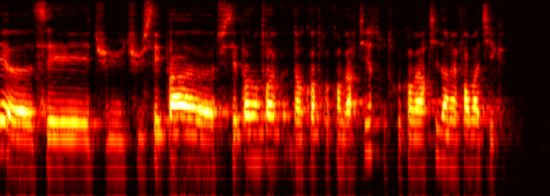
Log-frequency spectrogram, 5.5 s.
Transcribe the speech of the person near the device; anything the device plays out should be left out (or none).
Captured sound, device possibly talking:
none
